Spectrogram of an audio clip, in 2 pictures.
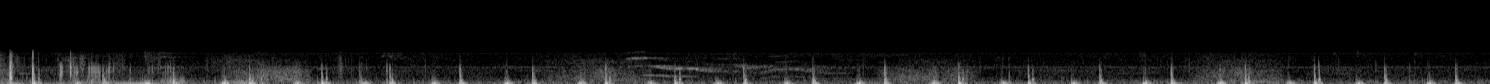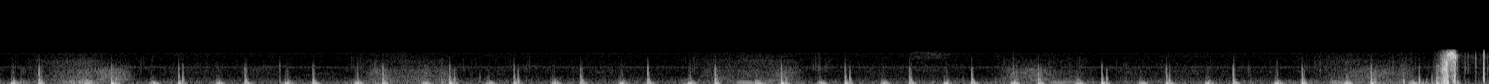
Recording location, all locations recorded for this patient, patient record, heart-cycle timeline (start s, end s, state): pulmonary valve (PV)
aortic valve (AV)+pulmonary valve (PV)+tricuspid valve (TV)+mitral valve (MV)
#Age: Child
#Sex: Male
#Height: 128.0 cm
#Weight: 24.1 kg
#Pregnancy status: False
#Murmur: Absent
#Murmur locations: nan
#Most audible location: nan
#Systolic murmur timing: nan
#Systolic murmur shape: nan
#Systolic murmur grading: nan
#Systolic murmur pitch: nan
#Systolic murmur quality: nan
#Diastolic murmur timing: nan
#Diastolic murmur shape: nan
#Diastolic murmur grading: nan
#Diastolic murmur pitch: nan
#Diastolic murmur quality: nan
#Outcome: Abnormal
#Campaign: 2014 screening campaign
0.00	1.42	unannotated
1.42	1.56	S1
1.56	1.70	systole
1.70	1.84	S2
1.84	2.22	diastole
2.22	2.34	S1
2.34	2.48	systole
2.48	2.60	S2
2.60	2.94	diastole
2.94	3.06	S1
3.06	3.20	systole
3.20	3.32	S2
3.32	3.60	diastole
3.60	3.72	S1
3.72	3.88	systole
3.88	3.98	S2
3.98	4.32	diastole
4.32	4.42	S1
4.42	4.58	systole
4.58	4.70	S2
4.70	5.04	diastole
5.04	5.16	S1
5.16	5.32	systole
5.32	5.40	S2
5.40	5.78	diastole
5.78	5.90	S1
5.90	6.04	systole
6.04	6.14	S2
6.14	6.48	diastole
6.48	6.58	S1
6.58	6.74	systole
6.74	6.84	S2
6.84	7.16	diastole
7.16	7.26	S1
7.26	7.42	systole
7.42	7.52	S2
7.52	7.84	diastole
7.84	7.96	S1
7.96	8.12	systole
8.12	8.22	S2
8.22	8.56	diastole
8.56	8.68	S1
8.68	8.84	systole
8.84	8.94	S2
8.94	9.32	diastole
9.32	9.42	S1
9.42	9.58	systole
9.58	9.68	S2
9.68	10.02	diastole
10.02	10.12	S1
10.12	10.28	systole
10.28	10.38	S2
10.38	10.70	diastole
10.70	10.82	S1
10.82	10.98	systole
10.98	11.08	S2
11.08	11.42	diastole
11.42	11.54	S1
11.54	11.70	systole
11.70	11.80	S2
11.80	12.18	diastole
12.18	12.30	S1
12.30	12.44	systole
12.44	12.54	S2
12.54	12.88	diastole
12.88	12.98	S1
12.98	13.14	systole
13.14	13.24	S2
13.24	13.56	diastole
13.56	13.66	S1
13.66	13.84	systole
13.84	13.94	S2
13.94	14.26	diastole
14.26	14.38	S1
14.38	14.54	systole
14.54	14.66	S2
14.66	15.00	diastole
15.00	15.12	S1
15.12	15.28	systole
15.28	15.36	S2
15.36	15.72	diastole
15.72	15.86	S1
15.86	16.00	systole
16.00	16.12	S2
16.12	16.42	diastole
16.42	16.52	S1
16.52	16.68	systole
16.68	16.78	S2
16.78	17.06	diastole
17.06	17.16	S1
17.16	17.34	systole
17.34	17.44	S2
17.44	17.74	diastole
17.74	17.86	S1
17.86	18.02	systole
18.02	18.12	S2
18.12	18.44	diastole
18.44	18.56	S1
18.56	18.72	systole
18.72	18.82	S2
18.82	19.12	diastole
19.12	19.24	S1
19.24	19.38	systole
19.38	19.50	S2
19.50	19.78	diastole
19.78	19.88	S1
19.88	20.02	systole
20.02	20.14	S2
20.14	20.42	diastole
20.42	20.54	S1
20.54	20.70	systole
20.70	20.80	S2
20.80	21.08	diastole
21.08	21.20	S1
21.20	21.36	systole
21.36	21.46	S2
21.46	21.76	diastole
21.76	21.88	S1
21.88	22.04	systole
22.04	22.12	S2
22.12	22.44	diastole
22.44	22.56	S1
22.56	22.70	systole
22.70	22.82	S2
22.82	23.08	diastole
23.08	23.20	S1
23.20	23.34	systole
23.34	23.46	S2
23.46	23.72	diastole
23.72	23.82	S1
23.82	23.98	systole
23.98	24.08	S2
24.08	24.34	diastole
24.34	24.44	S1
24.44	24.60	systole
24.60	24.70	S2
24.70	25.00	diastole
25.00	25.12	S1
25.12	25.26	systole
25.26	25.36	S2
25.36	25.66	diastole
25.66	25.78	S1
25.78	25.90	systole
25.90	26.02	S2
26.02	26.30	diastole
26.30	26.40	S1
26.40	26.56	systole
26.56	26.66	S2
26.66	26.94	diastole
26.94	27.06	S1
27.06	27.22	systole
27.22	27.32	S2
27.32	27.64	diastole
27.64	27.76	S1
27.76	27.90	systole
27.90	28.00	S2
28.00	28.32	diastole
28.32	29.79	unannotated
